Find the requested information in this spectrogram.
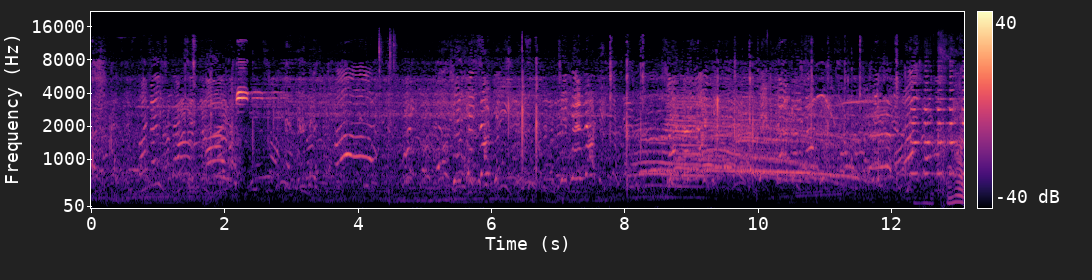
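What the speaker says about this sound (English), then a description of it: "Crowd is starting to find their voice a little bit." A football stadium crowd at an NPL men's qualifying final between Lions FC and Peninsula Power gives off a rising murmur of voices and scattered shouts, growing fuller toward the end, with commentary talk running over it.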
